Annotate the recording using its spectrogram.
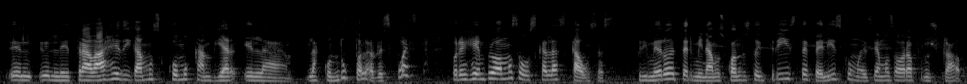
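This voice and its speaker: A woman, a child psychologist explaining on a call-in show and acting out parent-child dialogue. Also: mid-range voice. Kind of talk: advice on a call-in program.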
